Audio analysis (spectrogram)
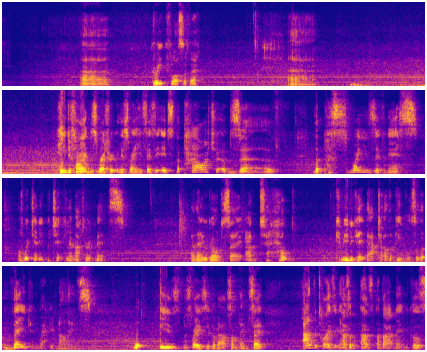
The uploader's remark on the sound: Seminar on 'Apologetic in 3D' at Highfield Church Southampton, from a training day for local youth workers in March 2019.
